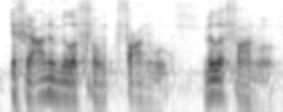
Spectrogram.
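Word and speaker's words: Ifeatu Melifonwu: Hold on, let's pronounce his name right. Ifanu Melifonwu.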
